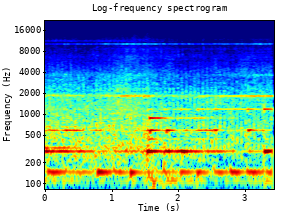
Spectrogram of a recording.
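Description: A helicopter drones steadily nearby with a low rotor hum and engine whine, holding fairly constant throughout.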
